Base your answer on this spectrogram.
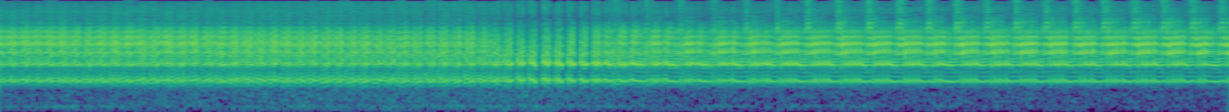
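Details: A cicada in North Bengal, West Bengal, India, sings before rains: a steady, loud, buzzing drone that turns to a rapid pulsing throb partway through.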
